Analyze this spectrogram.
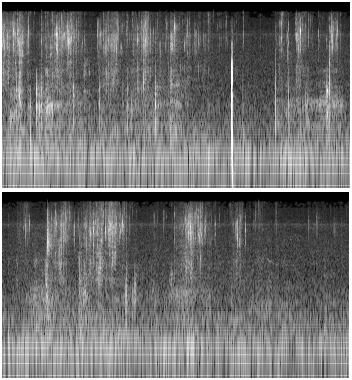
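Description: Fingers mixing and squeezing oily, curry-soaked biryani rice on a steel plate: soft, wet squishing and rustling that comes and goes, with one sharp click about three seconds in.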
